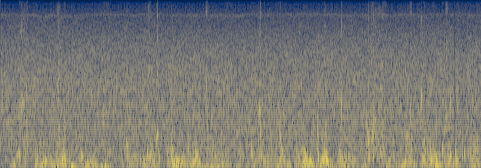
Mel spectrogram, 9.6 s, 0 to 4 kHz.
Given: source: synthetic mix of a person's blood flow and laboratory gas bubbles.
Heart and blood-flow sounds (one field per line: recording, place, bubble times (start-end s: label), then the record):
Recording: Doppler ultrasound of blood flow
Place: precordium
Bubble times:
0.35-0.76 s: bubbles
1.08-1.41 s: bubbles
1.87-1.93 s: bubbles
2.04-2.17 s: bubbles
2.46-2.68 s: bubbles
2.89-3.22 s: bubbles
3.36-3.50 s: bubbles
4.00-4.41 s: bubbles
4.50-4.67 s: bubbles
4.73-5.29 s: bubbles
5.36-5.80 s: bubbles
6.24-6.60 s: bubbles
6.77-7.04 s: bubbles
7.29-7.73 s: bubbles
7.95-8.37 s: bubbles
8.39-8.69 s: bubbles
8.81-9.04 s: bubbles
9.12-9.61 s: bubbles
From the record:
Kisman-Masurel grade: 232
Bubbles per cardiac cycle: several, 3 to 8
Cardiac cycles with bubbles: 50 to 99%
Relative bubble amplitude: moderate (0.250 to 0.450)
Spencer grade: 3 (all of the cardiac periods contain showers or single bubble signals, but not dominating or overriding the cardiac motion signals)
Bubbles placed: anywhere in the cardiac cycle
